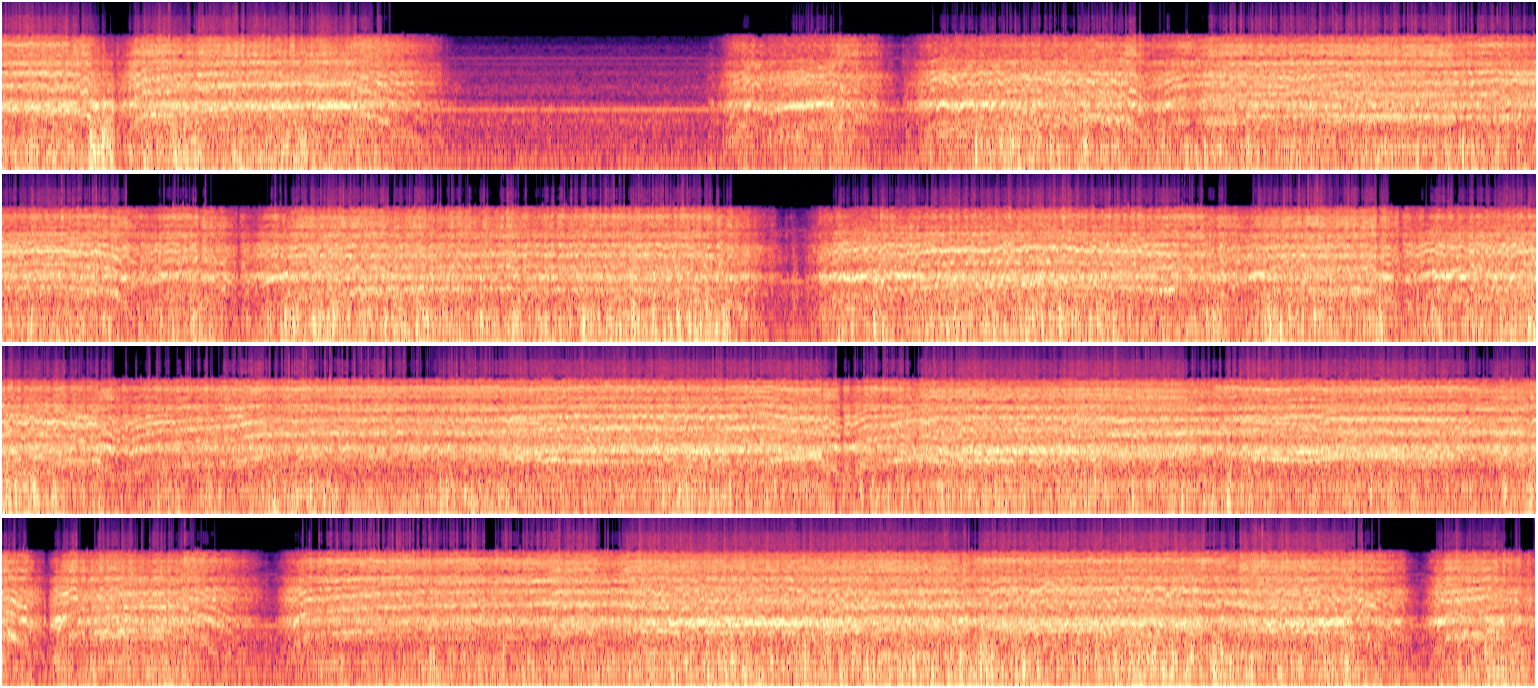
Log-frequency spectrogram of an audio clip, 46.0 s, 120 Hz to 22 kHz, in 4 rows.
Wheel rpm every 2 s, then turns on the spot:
180, 60, 10, 80, 140, 160, 100, 160, 80, 160, 130, 140, 180, 200, 180, 190, 200, 130, 120, 190, 190, 190, 100.
none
